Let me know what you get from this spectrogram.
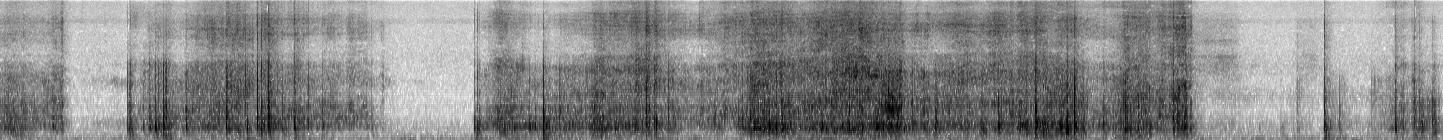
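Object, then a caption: Acrylic painting on canvas. Fingernails scratch and a palm rubs over the raised acrylic paint of a textured floral painting on canvas, making dense, dry scraping and rustling. The sound comes in two long bursts separated by a brief quiet pause, then fades to near silence with a few faint scattered taps.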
